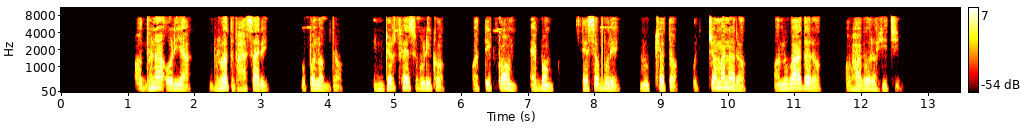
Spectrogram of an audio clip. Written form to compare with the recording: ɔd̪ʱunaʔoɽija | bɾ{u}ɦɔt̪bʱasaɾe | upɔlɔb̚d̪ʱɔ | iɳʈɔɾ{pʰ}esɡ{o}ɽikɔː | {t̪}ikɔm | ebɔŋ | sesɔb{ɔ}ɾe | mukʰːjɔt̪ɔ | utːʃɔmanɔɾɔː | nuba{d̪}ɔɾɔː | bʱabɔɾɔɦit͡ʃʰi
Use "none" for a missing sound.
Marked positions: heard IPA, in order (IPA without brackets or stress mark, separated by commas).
u, pʰ, u, t̪, u, d̪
